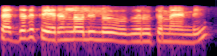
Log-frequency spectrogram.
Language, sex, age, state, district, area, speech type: Telugu, female, 60+, Andhra Pradesh, East Godavari, rural, conversation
